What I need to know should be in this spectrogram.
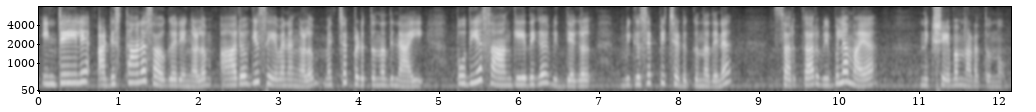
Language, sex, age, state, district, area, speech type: Malayalam, female, 18-30, Kerala, Thiruvananthapuram, urban, spontaneous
